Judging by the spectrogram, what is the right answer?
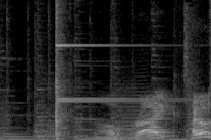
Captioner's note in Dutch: ding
